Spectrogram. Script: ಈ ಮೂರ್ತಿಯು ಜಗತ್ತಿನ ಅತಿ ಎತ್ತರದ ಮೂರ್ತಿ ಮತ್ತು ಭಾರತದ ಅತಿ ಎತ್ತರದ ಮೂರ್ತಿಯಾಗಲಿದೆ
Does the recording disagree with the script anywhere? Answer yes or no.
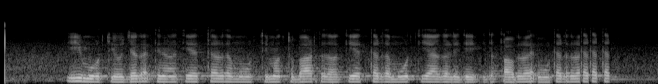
yes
